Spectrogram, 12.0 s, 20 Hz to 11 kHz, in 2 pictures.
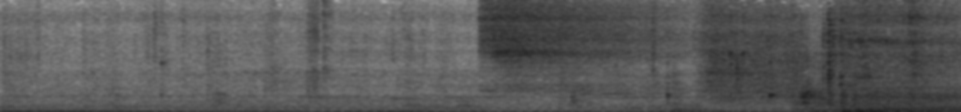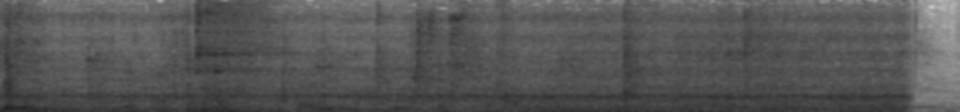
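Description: Paris Métro line 13 train heard from inside the car: a steady low running hum as it pulls into the station. The loudest moment is a burst of noise about five seconds in as the doors open, followed by platform noise and passengers' voices.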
